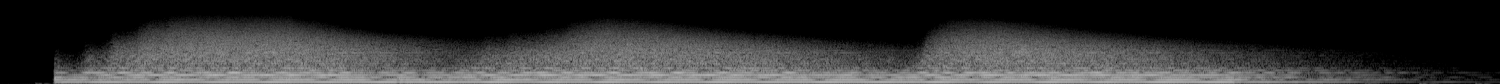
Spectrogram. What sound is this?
analogue synth sweep A5
analogue-synth, sweep, sweeping, synthetisizer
